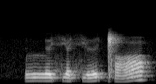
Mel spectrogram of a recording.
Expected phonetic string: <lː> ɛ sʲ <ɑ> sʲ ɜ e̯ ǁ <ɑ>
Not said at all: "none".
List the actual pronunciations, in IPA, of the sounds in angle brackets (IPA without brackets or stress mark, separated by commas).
lː, ɑ, ɑ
